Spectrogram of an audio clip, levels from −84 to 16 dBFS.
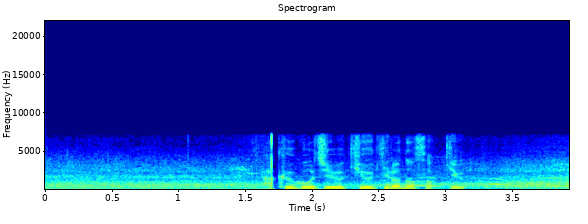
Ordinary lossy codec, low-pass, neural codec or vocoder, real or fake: none; 7.2 kHz; none; real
